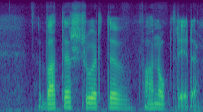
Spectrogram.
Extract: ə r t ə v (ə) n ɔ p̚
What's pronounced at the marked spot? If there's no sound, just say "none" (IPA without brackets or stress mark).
ɐ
